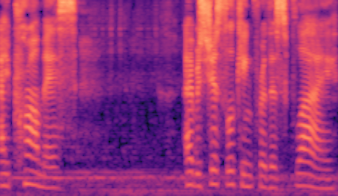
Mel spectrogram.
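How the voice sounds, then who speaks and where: Music plays in the background as a woman speaks at a moderate pace. Her pitch is fairly low, with ordinary pitch variation. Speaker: story narrator. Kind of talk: horror fiction reading. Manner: ranting, bitter, conversational.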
